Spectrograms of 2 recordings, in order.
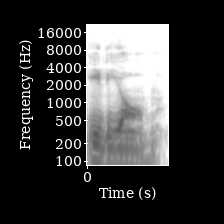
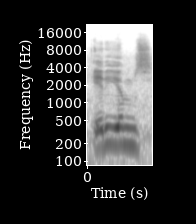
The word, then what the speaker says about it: idiom: We do not pronounce it edom. is pronounced differently.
